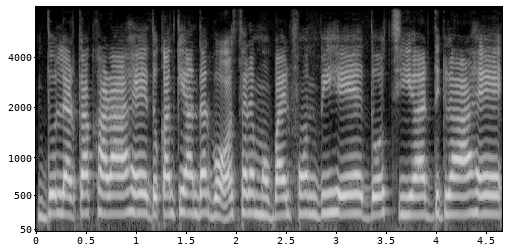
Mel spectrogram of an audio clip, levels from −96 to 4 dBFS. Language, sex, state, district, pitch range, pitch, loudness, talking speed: Hindi, female, Bihar, Begusarai, 245-260 Hz, 255 Hz, -16 LUFS, 230 wpm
